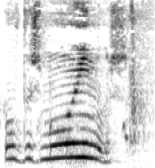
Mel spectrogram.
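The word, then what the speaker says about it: Alto dos Moinos: Oder die U-Bahn-Station, bei der, also wo ich immer aussteigen muss, wird geschrieben Altos dos Moinos und wird ausgesprochen Altos Moinos.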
